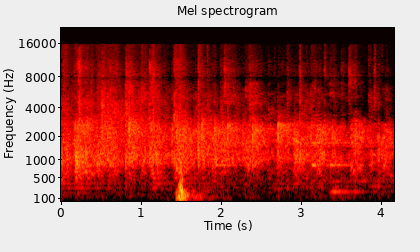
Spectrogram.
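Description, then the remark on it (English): An audience claps their hands for God after a prayer, a steady wash of many overlapping claps that holds at an even level throughout, with one brief low thump partway through. “Come on, give God a hand clap if you can.”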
